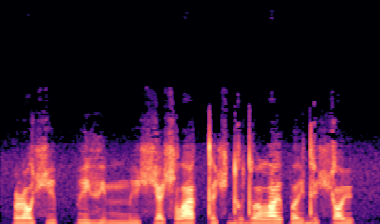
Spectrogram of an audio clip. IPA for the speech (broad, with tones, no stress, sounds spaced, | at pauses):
ɭ ɔ˧ ç i˧ pː i˧ vʲ ʊ˩ mː i˩ ç æ˩ ç lˠ æ˥ tː ə˧ ç d u˩ d ʊ˥ y̯ lˠ ɛ˥ i̯ p ə˧ i̯ d ɪ˩ ç ɒ˧ y̯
